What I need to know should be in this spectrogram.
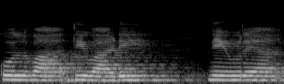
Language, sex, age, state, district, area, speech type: Goan Konkani, female, 30-45, Goa, Murmgao, rural, spontaneous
